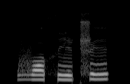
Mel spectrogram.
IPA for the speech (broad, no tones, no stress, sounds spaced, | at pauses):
v ɔ θ i ʈ͡ʂ ɪ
